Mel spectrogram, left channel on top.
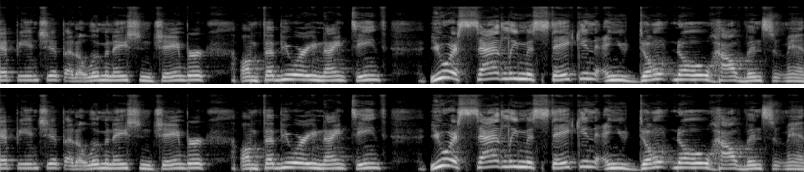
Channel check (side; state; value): both; identical; correlation 1.00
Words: at Elimination Chamber on February 19th, you are sadly mistaken and you don't know how Vincent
